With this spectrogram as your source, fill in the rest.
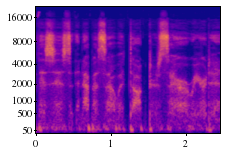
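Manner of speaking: soft, hushed, breathy whisper. Introducing the episode's guest, whispering. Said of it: "Why are you whispering?".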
